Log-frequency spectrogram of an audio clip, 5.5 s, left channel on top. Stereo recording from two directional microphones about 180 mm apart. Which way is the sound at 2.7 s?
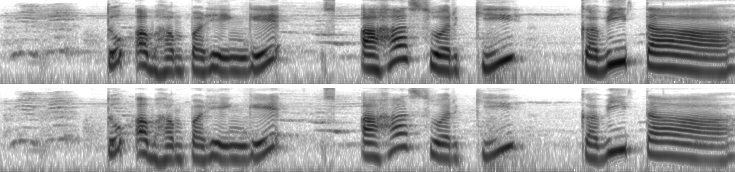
30° left (ahead or behind).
